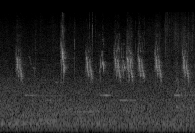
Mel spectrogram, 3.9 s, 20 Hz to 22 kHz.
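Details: Sparrows coming to a feeding platform to be fed at a Tenmangu shrine on 14 February 2023: short, bright chirps repeated quickly in an irregular string, about a dozen notes, over a steady background hum.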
